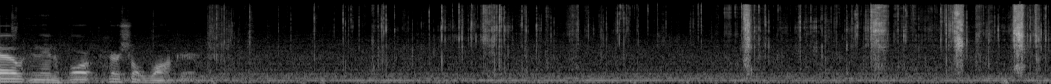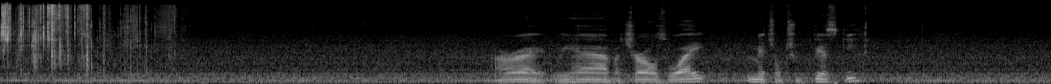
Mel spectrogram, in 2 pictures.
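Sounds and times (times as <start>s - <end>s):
low hum: 0.0s - 16.8s
foil wrapper tearing and crinkling: 2.0s - 12.4s.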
